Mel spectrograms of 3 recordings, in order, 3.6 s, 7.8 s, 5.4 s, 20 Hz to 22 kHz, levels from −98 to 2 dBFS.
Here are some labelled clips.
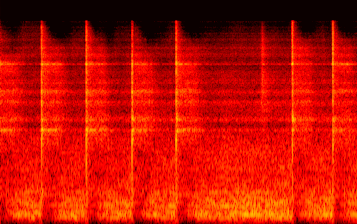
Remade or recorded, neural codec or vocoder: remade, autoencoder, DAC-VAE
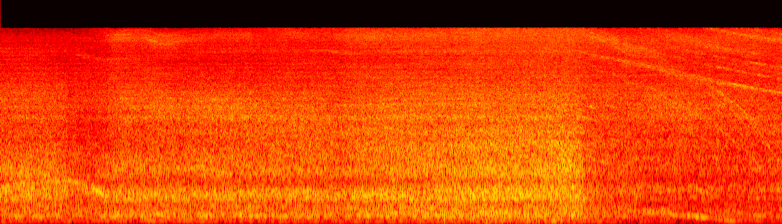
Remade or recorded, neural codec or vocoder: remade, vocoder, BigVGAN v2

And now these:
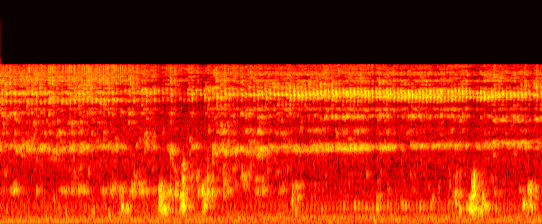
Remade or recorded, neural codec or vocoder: recorded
